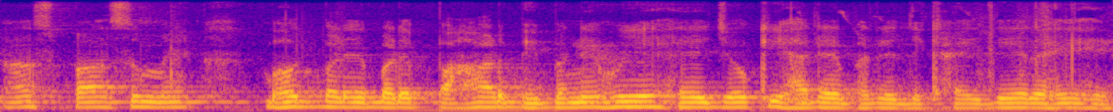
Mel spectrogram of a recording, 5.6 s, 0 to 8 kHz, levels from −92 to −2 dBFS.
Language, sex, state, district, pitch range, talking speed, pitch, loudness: Hindi, male, Jharkhand, Sahebganj, 120-135 Hz, 185 wpm, 135 Hz, -16 LUFS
